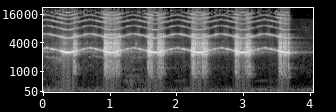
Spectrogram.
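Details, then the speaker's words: 2006 Mercedes-Benz W211 E350 4matic alarm siren, disconnected from the car during replacement: about six weak, uneven rising-falling wails as the siren's own internal battery runs it down; the siren is failing on backup battery. "you can hear it mechanically dying as [Music] well the car doesn't care anymore it's it's separate from the car now"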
